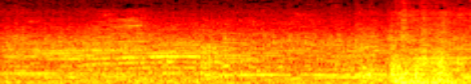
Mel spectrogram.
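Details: Large cattle jumping down from a truck during unloading in Indonesia, with another animal described as raging: a drawn-out, even moo runs through the whole stretch over crowd noise, ending in a clatter.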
